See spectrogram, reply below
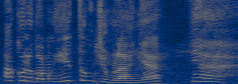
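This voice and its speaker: A woman playing a cheerful, kind young male tank engine in an expressive, earnest children's cartoon dub. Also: high voice, moderate pace, slight background noise. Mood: puzzled, disappointed. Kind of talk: dubbed children's cartoon acting. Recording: loud music behind.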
